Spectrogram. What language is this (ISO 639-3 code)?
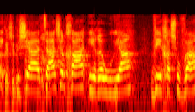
heb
